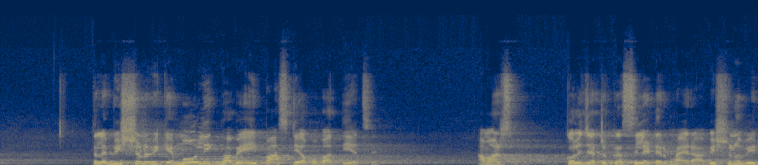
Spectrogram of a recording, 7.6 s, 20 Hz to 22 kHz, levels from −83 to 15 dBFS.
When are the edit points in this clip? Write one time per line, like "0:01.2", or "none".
none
